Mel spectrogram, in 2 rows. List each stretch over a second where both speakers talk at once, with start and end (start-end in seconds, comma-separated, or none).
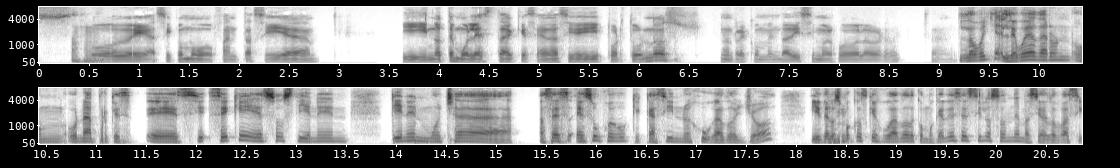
none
